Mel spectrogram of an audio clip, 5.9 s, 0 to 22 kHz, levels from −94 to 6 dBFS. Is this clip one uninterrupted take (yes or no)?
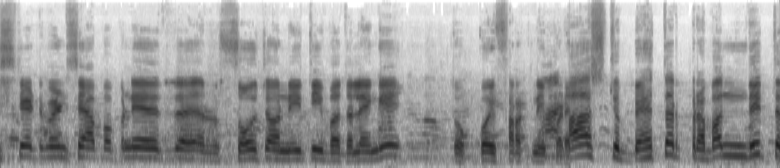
no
